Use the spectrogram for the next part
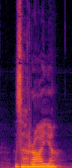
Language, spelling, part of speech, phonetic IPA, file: Ukrainian, зграя, noun, [ˈzɦrajɐ], Uk-зграя.ogg
- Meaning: 1. pack (of wolves or dogs) 2. flight, flock (of birds) 3. school (a group of fish)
